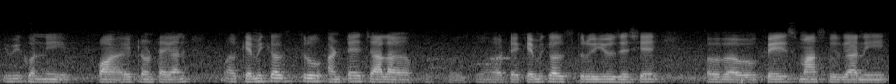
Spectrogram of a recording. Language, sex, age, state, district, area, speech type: Telugu, male, 30-45, Telangana, Hyderabad, rural, spontaneous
